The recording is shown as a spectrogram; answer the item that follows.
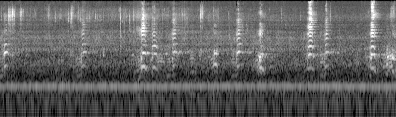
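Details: Canada geese on a freezing pond, lying and walking on the ice in cold weather, honk in a loose chorus, loud nasal two-part honks coming every second or so over a steady low hum.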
